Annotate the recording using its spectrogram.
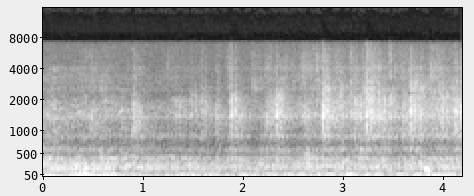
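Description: Scattered, irregular clapping from a lecture-hall audience.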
